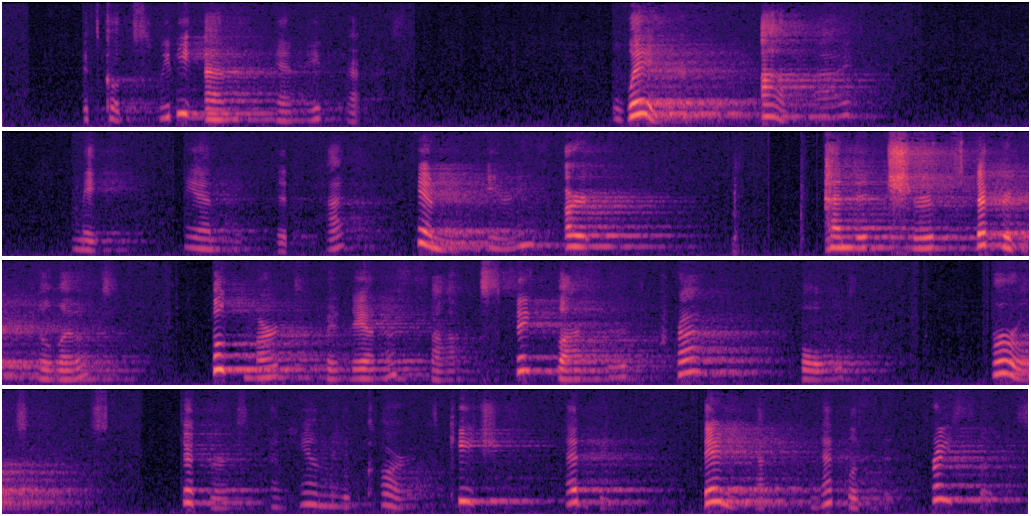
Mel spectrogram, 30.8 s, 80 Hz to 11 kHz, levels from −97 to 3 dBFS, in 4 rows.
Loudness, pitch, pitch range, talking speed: -34 LUFS, 285 Hz, 220-320 Hz, 65 wpm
